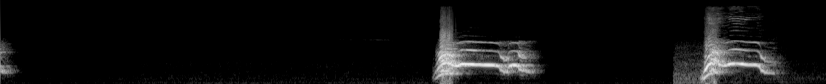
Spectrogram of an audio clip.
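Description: A Beagle puppy gives two drawn-out, high, yelping barks a couple of seconds apart.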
